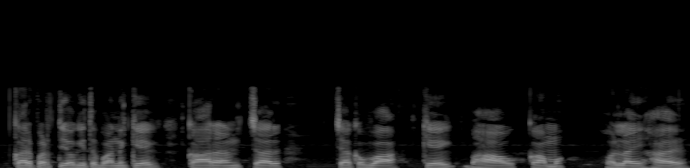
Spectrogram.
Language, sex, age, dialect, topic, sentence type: Magahi, male, 18-24, Western, banking, statement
